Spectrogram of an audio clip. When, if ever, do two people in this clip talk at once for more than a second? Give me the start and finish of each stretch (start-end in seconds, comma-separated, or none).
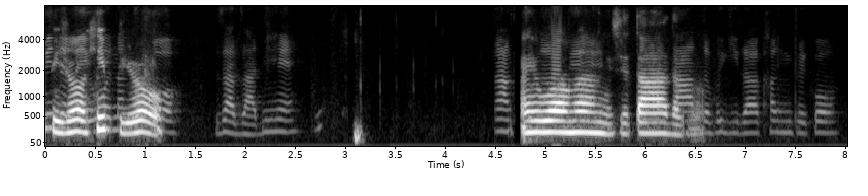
4.8-6.6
